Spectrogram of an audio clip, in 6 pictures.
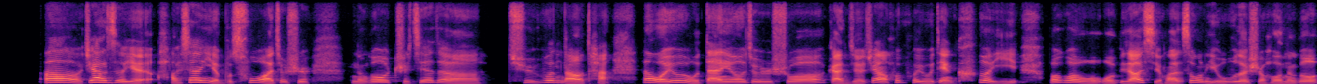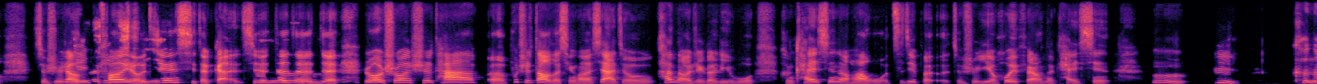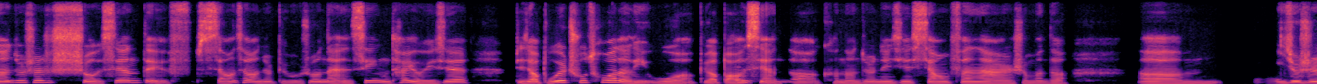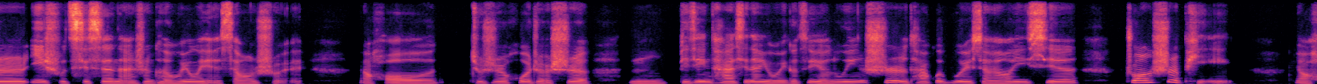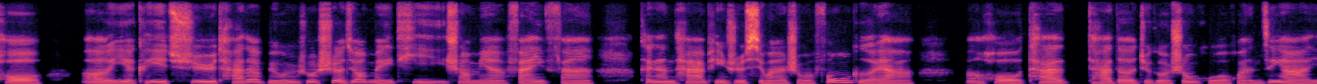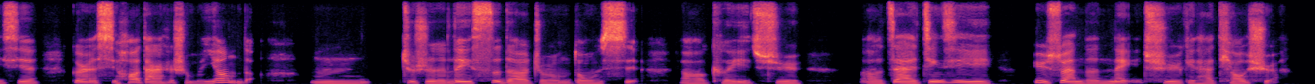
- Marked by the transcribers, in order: unintelligible speech
- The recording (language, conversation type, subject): Chinese, advice, 怎样挑选礼物才能不出错并让对方满意？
